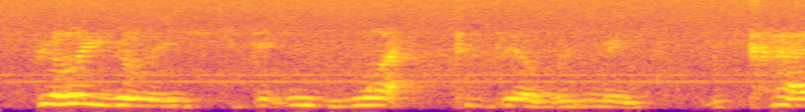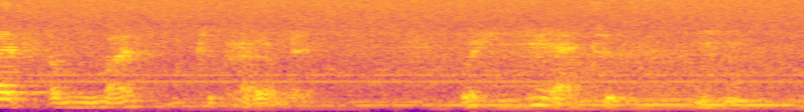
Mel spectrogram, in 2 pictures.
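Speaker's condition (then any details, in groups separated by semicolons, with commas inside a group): Cerebral palsy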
